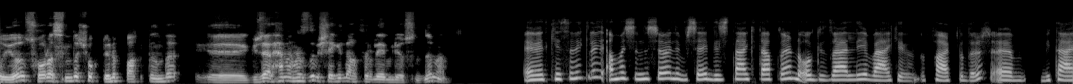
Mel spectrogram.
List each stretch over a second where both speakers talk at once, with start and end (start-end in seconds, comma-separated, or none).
none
